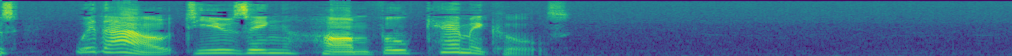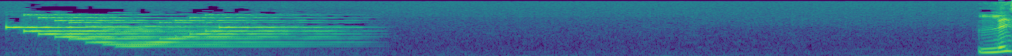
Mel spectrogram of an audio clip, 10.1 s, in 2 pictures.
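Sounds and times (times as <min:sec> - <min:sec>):
speech: 0:00.0 - 0:02.9, 0:10.0 - 0:10.1
telephone ringing with electronic ringtone: 0:05.1 - 0:07.0.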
